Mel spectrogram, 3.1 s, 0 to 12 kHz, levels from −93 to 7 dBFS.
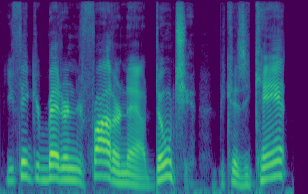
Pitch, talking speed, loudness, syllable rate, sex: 155 Hz, 235 wpm, -19 LUFS, 6.6 syllables/s, male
